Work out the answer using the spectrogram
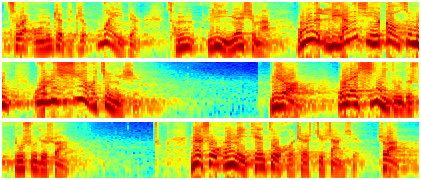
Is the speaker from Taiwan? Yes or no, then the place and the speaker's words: no; China; moved away as an adult; now in Sydney, Australia; 我觉得我们中国人迷信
